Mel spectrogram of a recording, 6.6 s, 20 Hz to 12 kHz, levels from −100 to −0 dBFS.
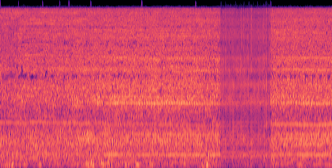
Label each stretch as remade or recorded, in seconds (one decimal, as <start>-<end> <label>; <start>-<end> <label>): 0.0-4.4 recorded; 4.4-5.4 remade; 5.4-6.6 recorded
